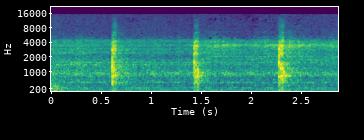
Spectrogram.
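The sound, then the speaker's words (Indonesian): Three sharp knocks like wood struck with a stone, evenly spaced, each a short hard tap standing out above a steady low background hiss. “Pertamanya aku kira ada memang ada tikus yang lagi ngegigit lemari kayu itu, tapi terdengar seperti ketukan kayu yang diketuk pakai batu. Dan bunyinya sampai tiga kali.”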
